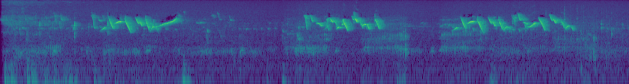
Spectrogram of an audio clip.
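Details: Meyer's parrots at a waterhole in Botswana, a rarely seen bird with an unusual voice, giving harsh, squealing, high-pitched calls in three separate bursts about every two and a half seconds, with low rumbling background noise.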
